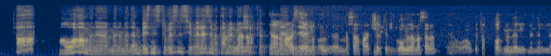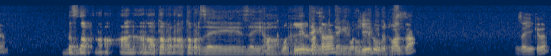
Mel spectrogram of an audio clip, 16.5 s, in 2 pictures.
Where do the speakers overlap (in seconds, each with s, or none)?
3.5 s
